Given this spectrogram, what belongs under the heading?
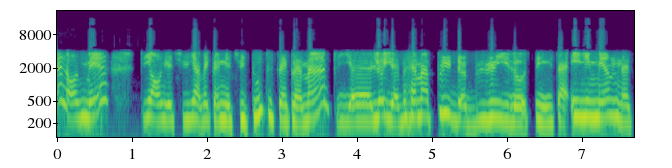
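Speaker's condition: Hearing loss; uses cotton mask with soft transparent plexiglas window so lips can be seen

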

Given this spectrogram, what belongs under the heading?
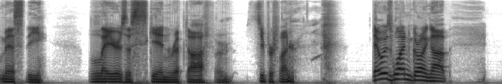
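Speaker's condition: No condition

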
